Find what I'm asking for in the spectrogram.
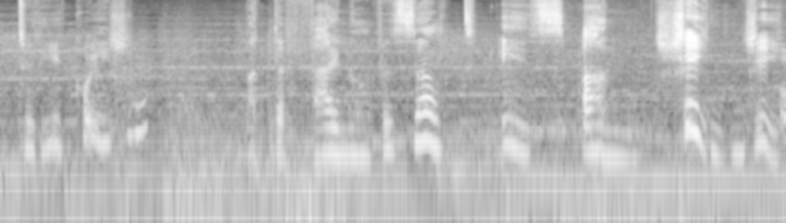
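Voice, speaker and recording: A put-on character voice moves at a very slow pace over loud background noise. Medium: machinima. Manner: calm, emotionless, clinical.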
